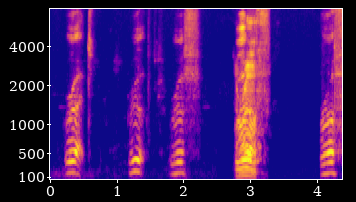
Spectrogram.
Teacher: My Wisconsin cousins pronounce roof with the same vowel sound as the word foot.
